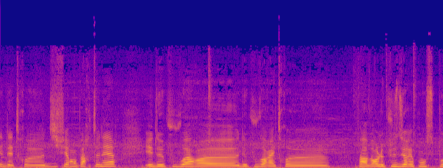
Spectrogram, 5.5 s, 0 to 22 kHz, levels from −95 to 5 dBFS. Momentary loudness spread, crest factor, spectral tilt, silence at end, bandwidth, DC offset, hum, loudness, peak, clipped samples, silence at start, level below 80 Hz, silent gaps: 8 LU; 18 dB; -4.5 dB/octave; 0 s; 16.5 kHz; under 0.1%; none; -21 LUFS; -4 dBFS; under 0.1%; 0 s; -46 dBFS; none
